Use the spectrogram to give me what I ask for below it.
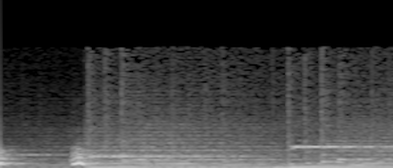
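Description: A mongrel dog gives a single short bark, heard once against continuous music.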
